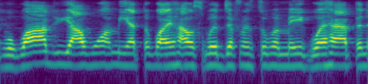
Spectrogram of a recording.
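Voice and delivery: ordinary talk, nothing marked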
